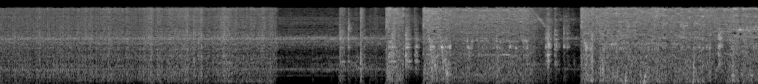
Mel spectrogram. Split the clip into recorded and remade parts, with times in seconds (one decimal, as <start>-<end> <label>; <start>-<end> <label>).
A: 0.0-1.4 recorded; 1.4-3.6 remade; 3.6-7.6 recorded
